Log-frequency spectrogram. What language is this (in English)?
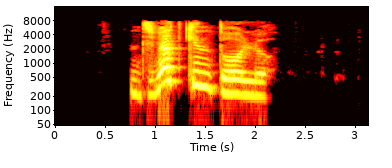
Mari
